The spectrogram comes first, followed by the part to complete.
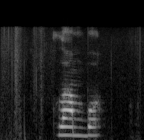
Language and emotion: Russian, neutral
